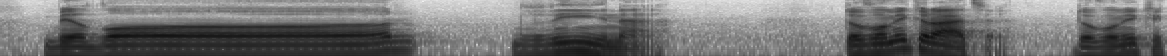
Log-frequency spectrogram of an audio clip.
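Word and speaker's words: بضارّين: ببینید آخرش بضار، ری رو، ری ساکن اول رو در امتداد مد تلفظ میکنیم، بضار رینا.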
